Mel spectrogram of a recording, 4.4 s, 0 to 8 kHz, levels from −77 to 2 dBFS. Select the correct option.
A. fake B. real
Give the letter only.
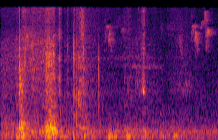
B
